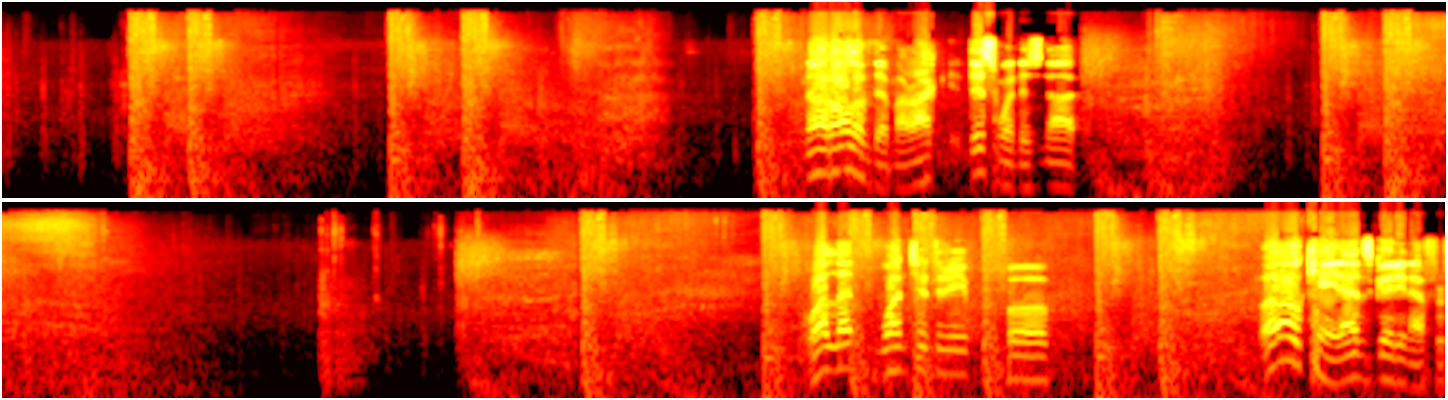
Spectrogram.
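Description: Gunshots fire in sharp, echoing bursts.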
